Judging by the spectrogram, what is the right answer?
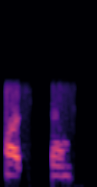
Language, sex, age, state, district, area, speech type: Sindhi, female, 30-45, Delhi, South Delhi, urban, conversation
